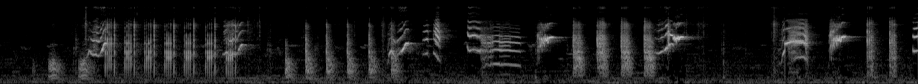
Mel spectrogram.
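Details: Javan myna song played to provoke other mynas: a fast, irregular jumble of dry clicks and rasps, mixed with short sharp whistles and chattering bursts.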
